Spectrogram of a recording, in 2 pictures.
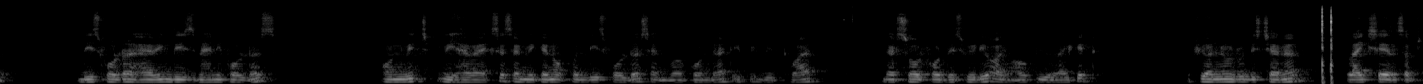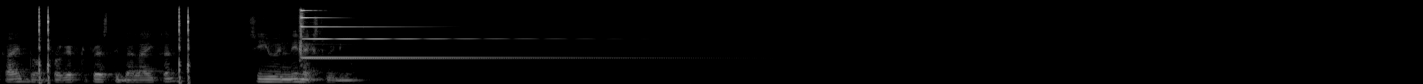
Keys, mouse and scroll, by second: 8.4 click.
